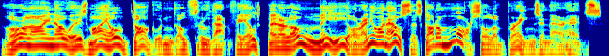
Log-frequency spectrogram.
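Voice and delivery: loud rustic voice, falling away at the end; emphatic countryman; warning old shepherd. Acted.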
